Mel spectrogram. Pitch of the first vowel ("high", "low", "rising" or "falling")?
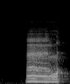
low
